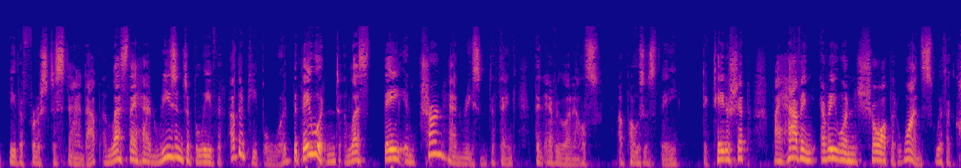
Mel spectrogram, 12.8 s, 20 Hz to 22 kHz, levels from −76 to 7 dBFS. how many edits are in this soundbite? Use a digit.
0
